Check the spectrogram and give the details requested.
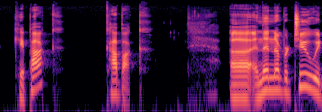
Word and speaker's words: kapok: yields the fiber kapok i'm not sure how to pronounce that word which is spelled k-a-p-o-k k-poc k-poc and then number two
